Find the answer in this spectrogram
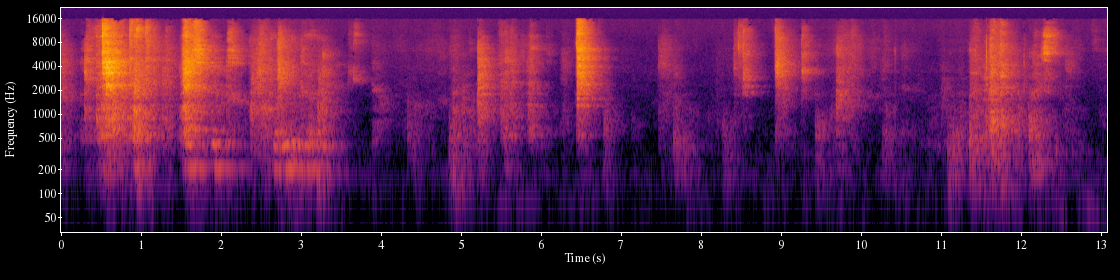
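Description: Ice cubes clicking and knocking against a glass jar as they are picked out with tongs, a scattered run of short sharp clicks with one sharper knock past the middle.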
